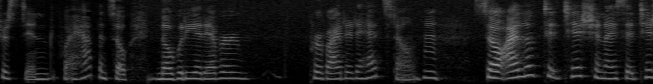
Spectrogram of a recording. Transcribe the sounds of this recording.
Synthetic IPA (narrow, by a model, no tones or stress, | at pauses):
ɹ̥ɨstɪ̃nwʌ̰t̚ɦæpɨ̃nd̥soʊnoʊbɨɾiɨɾɛvə˞ | pʰɹ̥ɨvaɪɾɨɾɨɦɛd̥stõ̰ʊ̃n | soʊʔaɪlʊk̚tɨtʰɪʃɨ̃naɪsɛd̚tʰɪ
